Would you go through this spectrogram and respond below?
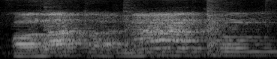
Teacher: ada khalaqnakum, ada huruf ko mati, itu adalah kolkola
